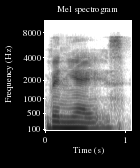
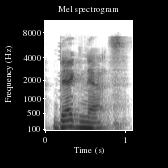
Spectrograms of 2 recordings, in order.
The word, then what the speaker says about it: beignet: i might offer you beignets now the word looks like it's going to be pronounced beg nets but beignet is got a french creole sound to it and what it consists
